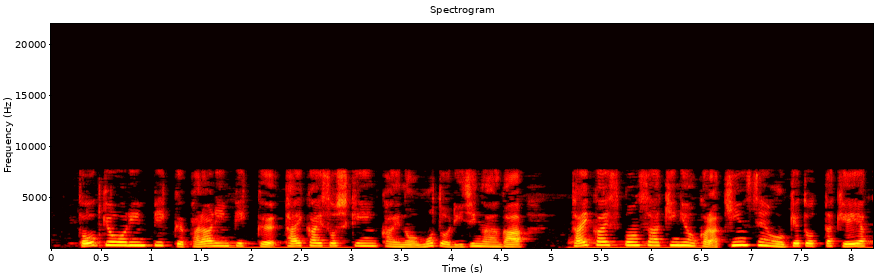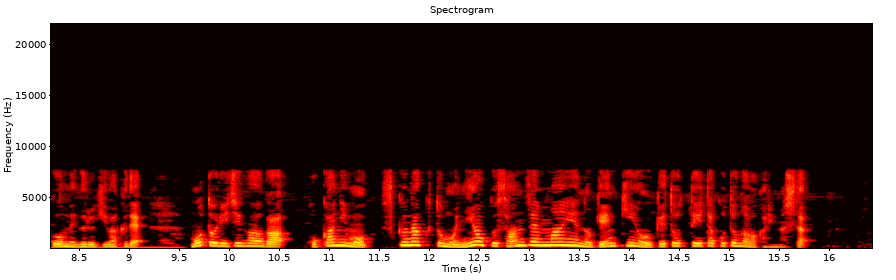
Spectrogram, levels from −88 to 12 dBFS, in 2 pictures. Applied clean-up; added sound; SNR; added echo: classical method Wiener filter.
